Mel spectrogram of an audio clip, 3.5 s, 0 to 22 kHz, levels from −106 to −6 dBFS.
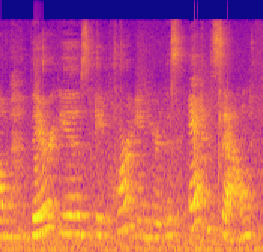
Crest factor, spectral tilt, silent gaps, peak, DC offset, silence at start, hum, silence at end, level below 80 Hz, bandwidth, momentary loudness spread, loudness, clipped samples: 14 dB; -4 dB/octave; none; 0 dBFS; 0.1%; 0 s; none; 0 s; -32 dBFS; 16.5 kHz; 10 LU; -14 LUFS; 0.4%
